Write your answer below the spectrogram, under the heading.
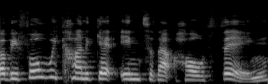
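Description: A high-pitched female voice. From Essex, southern England; southern England. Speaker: online business community host. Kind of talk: live interview. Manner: animated. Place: home room. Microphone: video call.

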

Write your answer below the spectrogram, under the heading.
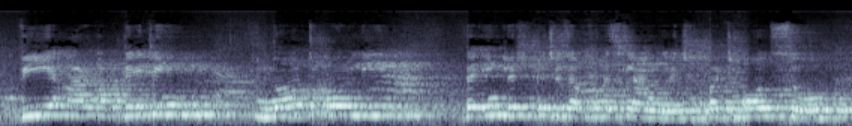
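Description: A woman with a fairly high pitch and ordinary pitch variation speaks at a fairly slow pace, with audible room echo and clear background noise.

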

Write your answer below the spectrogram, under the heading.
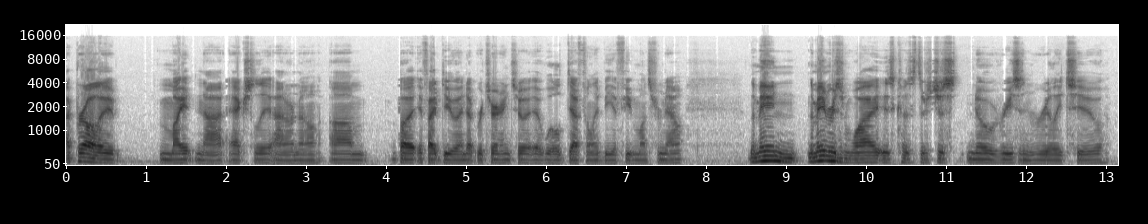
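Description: Using ordinary pitch variation, a man with a very deep, low pitch speaks at a moderate pace. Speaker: streamer. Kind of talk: casual monologue. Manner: halting; downbeat.

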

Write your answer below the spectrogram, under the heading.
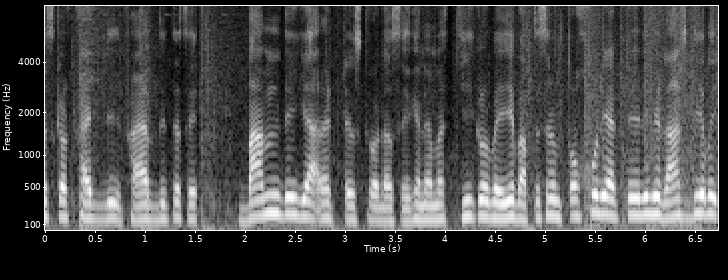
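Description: His tone is dark and mellow. The man's pitch sits fairly high. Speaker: gaming YouTuber. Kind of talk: gameplay commentary. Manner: animated.

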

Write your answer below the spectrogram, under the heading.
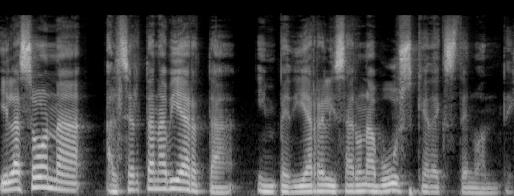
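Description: A man with a medium pitch speaks in a dramatic tone, with hardly any pauses and very even loudness. The recording is very clean, and the background is silent. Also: lively intonation, fairly slow pace. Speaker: horror story narrator. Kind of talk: horror narration, first-person story read aloud. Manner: tense, hushed, slow-building suspense; measured, dramatic pacing.

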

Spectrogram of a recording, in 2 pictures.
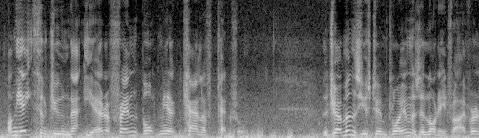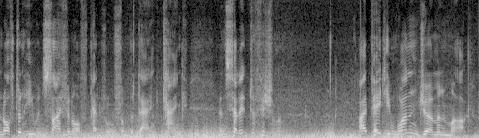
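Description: A man at a moderate pace, the sound dry with no echo, amid loud background noise. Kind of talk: reading a story aloud. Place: waterside.

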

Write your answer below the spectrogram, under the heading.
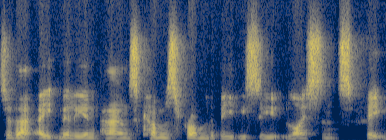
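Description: The background is silent apart from a man. He keeps to a moderate pace. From UK. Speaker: press policy organization founder. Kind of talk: lecture with slides then panel Q&A. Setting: video call. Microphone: headset.

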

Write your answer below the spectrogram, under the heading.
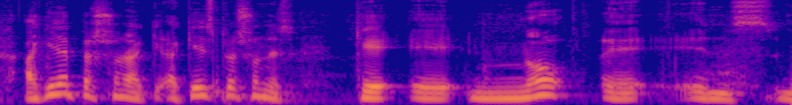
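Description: A man at a very slow pace, somewhat breathy, with lively intonation and light background noise. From Valencia. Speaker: politician. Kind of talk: heated debate. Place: studio. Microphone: lapel.

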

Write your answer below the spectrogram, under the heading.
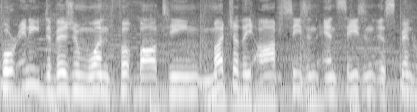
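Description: A man is talking at a moderate pace. Behind him, music plays. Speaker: sports reporter. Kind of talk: news reporting.

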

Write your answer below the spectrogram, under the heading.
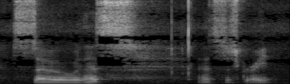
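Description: A man speaks at a fairly low pitch with a dark, mellow, nasal tone and vocal fry.

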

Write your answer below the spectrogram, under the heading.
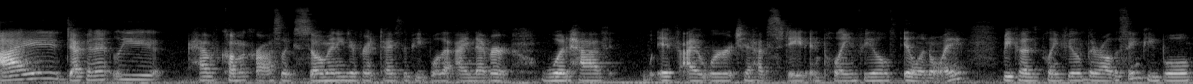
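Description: A woman talks at a moderate pace, with light background noise underneath. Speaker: YouTuber. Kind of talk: casual vlog talk. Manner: animated. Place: home room.

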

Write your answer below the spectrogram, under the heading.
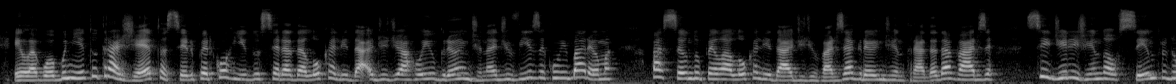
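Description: A woman with a fairly high pitch talks at a moderate pace, her intonation lively. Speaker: news anchor. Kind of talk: newsreading. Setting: studio. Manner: formal, steady, even delivery. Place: studio. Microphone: lapel.

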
